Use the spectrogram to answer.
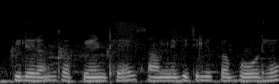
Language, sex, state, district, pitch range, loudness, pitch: Hindi, female, Uttar Pradesh, Varanasi, 165-185 Hz, -32 LUFS, 175 Hz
